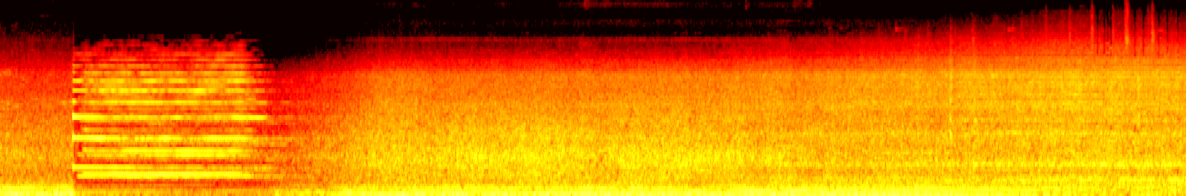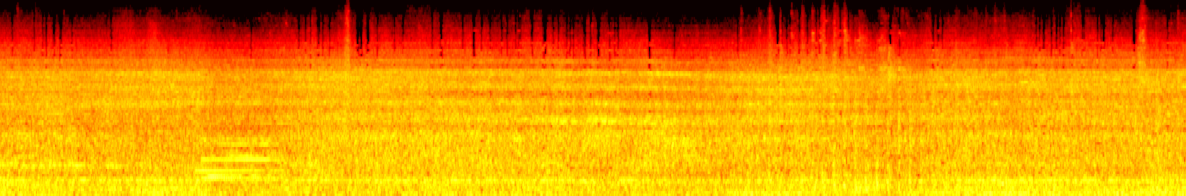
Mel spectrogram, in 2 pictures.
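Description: Pacific National NR-class diesel-electric locomotives at the head of a container train sound a multi-note horn for about two seconds as they approach, then run through at speed. The container wagons follow in a long steady rumble and clatter of wheels on rail, with a brief second tone about halfway through.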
